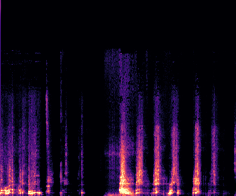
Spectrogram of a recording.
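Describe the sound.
Dog barking: a loud, rapid series of barks in two bursts, the second longer and denser, with no other sounds around them.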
